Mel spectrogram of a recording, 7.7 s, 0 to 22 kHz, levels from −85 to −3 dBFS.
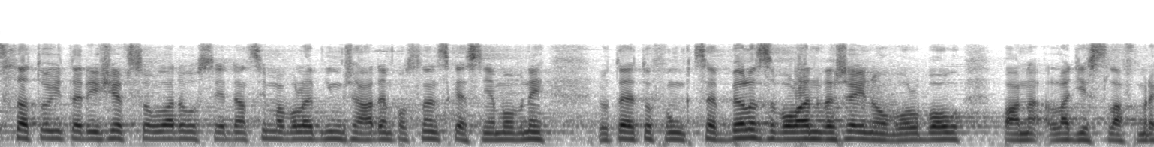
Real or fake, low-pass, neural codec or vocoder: real; 7.2 kHz; none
